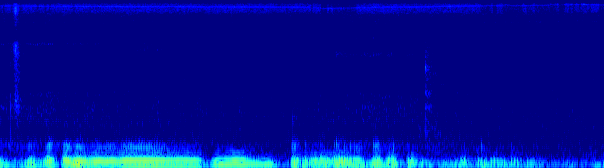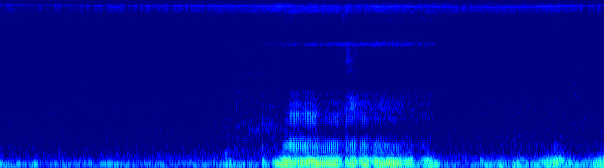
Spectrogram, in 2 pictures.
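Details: A female snoring: low, rough, rumbling breaths in two bouts with quieter stretches between.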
